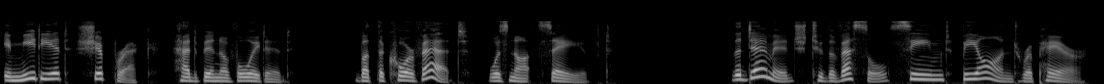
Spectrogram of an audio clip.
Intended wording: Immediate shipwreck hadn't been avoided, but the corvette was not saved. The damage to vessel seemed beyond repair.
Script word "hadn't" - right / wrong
wrong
